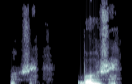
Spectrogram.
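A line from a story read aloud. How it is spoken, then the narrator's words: Whispered. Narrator (Russian): прошептал Арман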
